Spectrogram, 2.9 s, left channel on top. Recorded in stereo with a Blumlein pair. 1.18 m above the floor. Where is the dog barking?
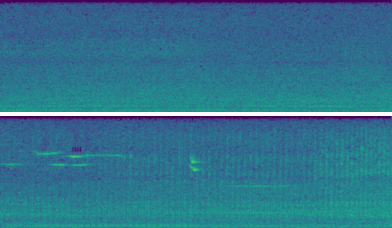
I don't hear a dog barking.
